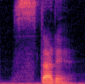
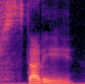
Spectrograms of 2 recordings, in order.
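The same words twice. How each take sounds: First: The final vowel is clipped and incomplete. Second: The final vowel is a full long E. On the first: The speaker calls it wrong. "That's incomplete" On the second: The speaker calls it right. "It still needs to be a long E"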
